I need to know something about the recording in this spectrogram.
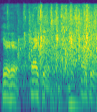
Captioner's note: applause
